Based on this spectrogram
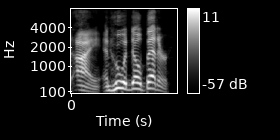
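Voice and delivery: half-hearted acted shout; mild shout. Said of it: "She shouted".

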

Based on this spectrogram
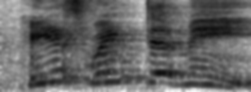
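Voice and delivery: ordinary talk

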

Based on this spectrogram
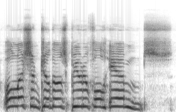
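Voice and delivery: high, gushing churchgoer voice; mock pious worshipper. Preacher mocking a deceived worshipper, high and gushing. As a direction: gush like a fooled believer. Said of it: "and say".

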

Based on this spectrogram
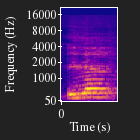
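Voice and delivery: "Lơ" held long on a high level tone; demonstrated syllable "Lơ". Shown as a demonstration. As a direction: sustain the vowel of "Lơ", teacher drill. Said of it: "Đọc là ơ khi đi cùng L". (đọc "Lơ" ngân dài, giọng cao đều)

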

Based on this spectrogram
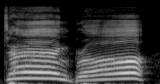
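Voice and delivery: loud shocked outburst; loud exclamation. Real, not acted. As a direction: shout it out in disbelief. Reacting to no-mirror rule.

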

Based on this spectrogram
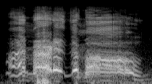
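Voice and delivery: very high, loud crowing shout; manic shout. Pretend. Player boasting after killing the characters, high manic shout. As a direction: shriek it in mock-maniacal triumph.

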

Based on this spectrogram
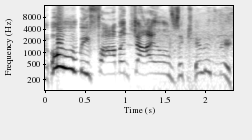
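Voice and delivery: high, loud put-on complaining voice; high, loud hammed-up groan; comic moan. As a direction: wail it like a pantomime sufferer. Comic character moaning.

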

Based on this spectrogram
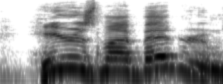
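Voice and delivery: high, cheerful little mouse. Acted. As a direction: show it off brightly. Mouse speaks.

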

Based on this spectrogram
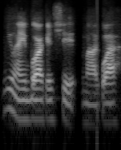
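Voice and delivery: normal talking voice

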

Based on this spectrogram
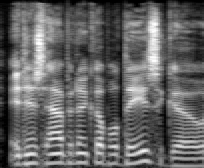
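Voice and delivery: ordinary delivery

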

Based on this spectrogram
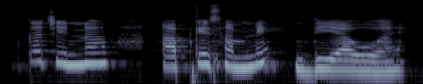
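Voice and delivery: ordinary delivery

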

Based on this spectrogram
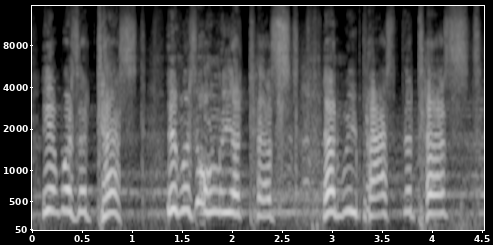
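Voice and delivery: high, jubilant, slowing at the end; triumphant announcement. Retold or imitated. Husband telling his wife they passed, jubilant. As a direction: proclaim the good news. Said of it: "I said to her these words".

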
